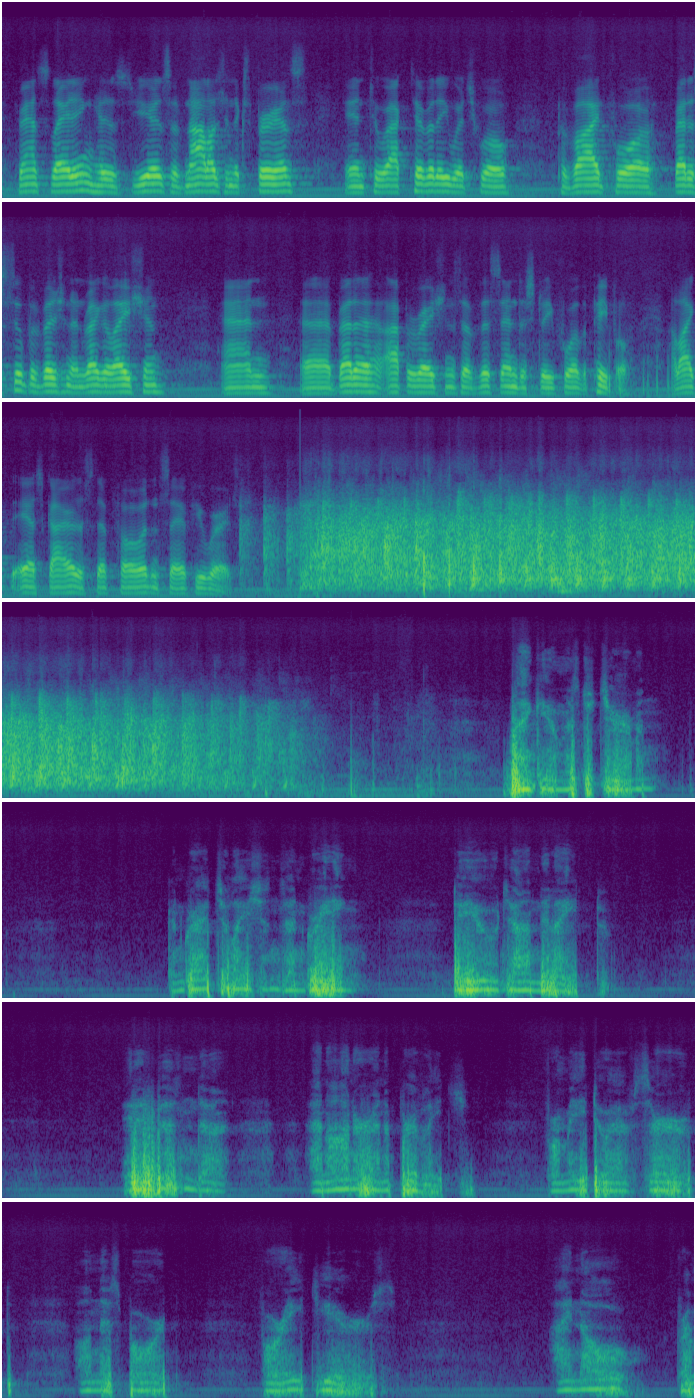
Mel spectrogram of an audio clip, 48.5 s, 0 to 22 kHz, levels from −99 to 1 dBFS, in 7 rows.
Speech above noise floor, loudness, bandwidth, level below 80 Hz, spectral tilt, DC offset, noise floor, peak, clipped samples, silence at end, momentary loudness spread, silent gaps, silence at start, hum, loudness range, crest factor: 35 dB; -26 LUFS; 8.8 kHz; -48 dBFS; -8.5 dB/octave; under 0.1%; -62 dBFS; -2 dBFS; under 0.1%; 0 s; 16 LU; none; 0.05 s; 60 Hz at -55 dBFS; 12 LU; 26 dB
